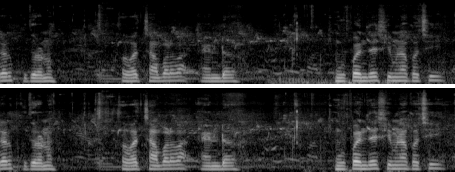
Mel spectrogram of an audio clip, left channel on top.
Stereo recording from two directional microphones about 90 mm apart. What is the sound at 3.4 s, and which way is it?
Speech, 35° left (ahead or behind).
